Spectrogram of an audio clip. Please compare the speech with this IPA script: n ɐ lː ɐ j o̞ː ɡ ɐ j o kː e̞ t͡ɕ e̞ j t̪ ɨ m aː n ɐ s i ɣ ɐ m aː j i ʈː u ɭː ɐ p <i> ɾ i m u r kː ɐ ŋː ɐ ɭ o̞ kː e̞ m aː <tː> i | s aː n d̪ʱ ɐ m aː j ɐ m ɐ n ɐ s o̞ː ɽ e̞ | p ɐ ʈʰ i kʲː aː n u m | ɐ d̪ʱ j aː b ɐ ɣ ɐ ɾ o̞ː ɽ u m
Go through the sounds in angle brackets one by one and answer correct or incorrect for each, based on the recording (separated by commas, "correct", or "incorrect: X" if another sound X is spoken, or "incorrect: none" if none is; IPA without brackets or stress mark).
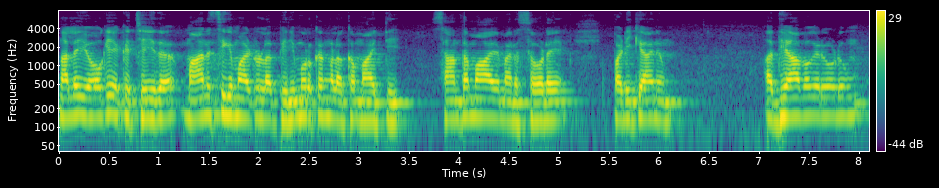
correct, correct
